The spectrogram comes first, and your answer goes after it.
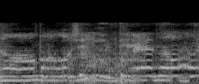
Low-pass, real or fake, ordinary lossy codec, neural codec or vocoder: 7.2 kHz; fake; AAC, 48 kbps; codec, 16 kHz, 2 kbps, FreqCodec, larger model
